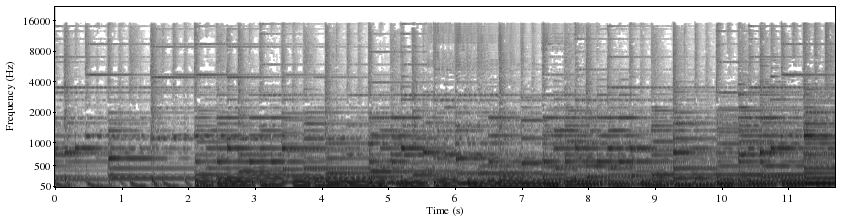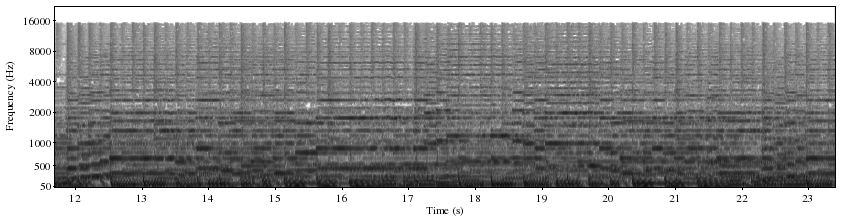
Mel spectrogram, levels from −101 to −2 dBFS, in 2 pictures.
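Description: From 5.59 s to 9.49 s, a call bitrate drop takes the encoder from 128 kbps to 14 kbps, at its lowest for 1.34 s. Coarser coding and a lost top end make the sound rough and muffled. Unlike packet loss, there are no gaps.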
